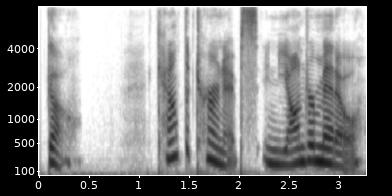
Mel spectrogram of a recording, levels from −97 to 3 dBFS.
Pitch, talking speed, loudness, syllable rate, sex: 210 Hz, 130 wpm, -15 LUFS, 4.3 syllables/s, female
